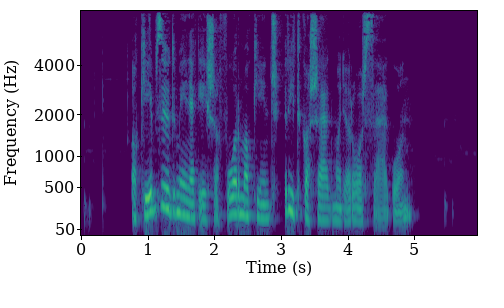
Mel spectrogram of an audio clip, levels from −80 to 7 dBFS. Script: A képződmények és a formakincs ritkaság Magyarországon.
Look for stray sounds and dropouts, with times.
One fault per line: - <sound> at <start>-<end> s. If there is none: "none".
none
